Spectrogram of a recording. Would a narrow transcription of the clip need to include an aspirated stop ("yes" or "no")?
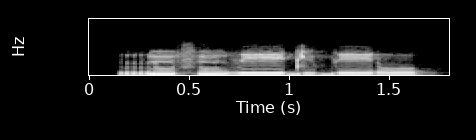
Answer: no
